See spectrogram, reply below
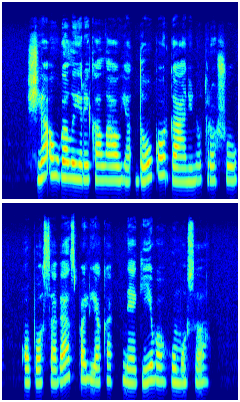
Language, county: Lithuanian, Telšiai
